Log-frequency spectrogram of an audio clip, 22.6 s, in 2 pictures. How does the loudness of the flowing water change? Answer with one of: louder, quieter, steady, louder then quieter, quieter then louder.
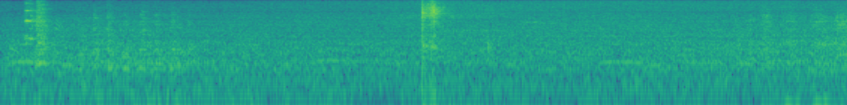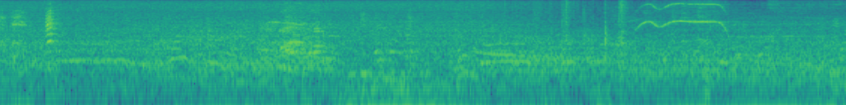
steady.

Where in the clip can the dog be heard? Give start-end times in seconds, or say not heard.
not heard.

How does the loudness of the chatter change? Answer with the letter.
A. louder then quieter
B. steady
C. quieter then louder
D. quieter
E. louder
E.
